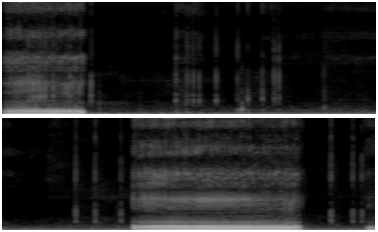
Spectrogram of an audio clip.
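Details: French Bulldog snoring while asleep indoors; two long, loud rasping snores about four seconds apart, with quiet breathing and faint clicks between.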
